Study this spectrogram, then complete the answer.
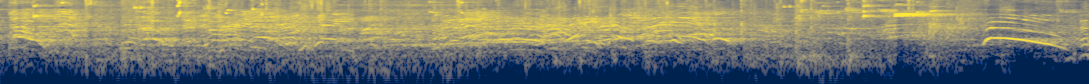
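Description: A crowd of spectators murmurs and calls out in an echoing hall.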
